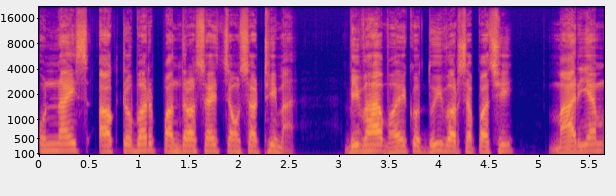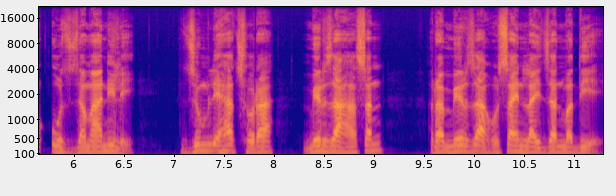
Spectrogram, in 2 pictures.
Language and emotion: Nepali, neutral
